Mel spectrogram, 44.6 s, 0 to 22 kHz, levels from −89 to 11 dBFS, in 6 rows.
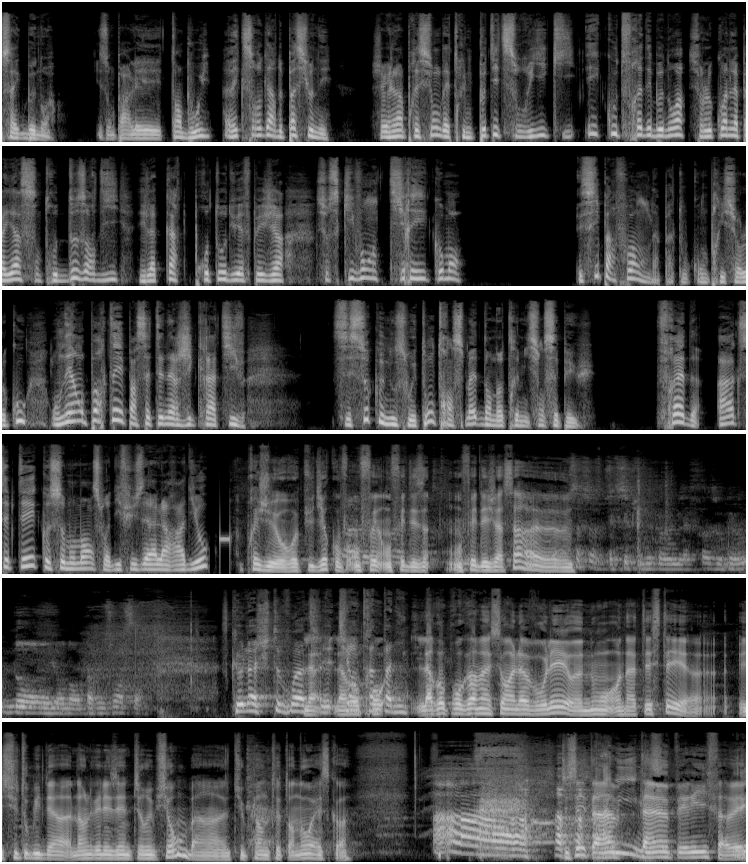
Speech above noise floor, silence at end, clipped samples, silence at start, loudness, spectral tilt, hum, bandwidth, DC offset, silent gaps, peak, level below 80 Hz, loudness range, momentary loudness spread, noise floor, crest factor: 59 dB; 0 s; under 0.1%; 0 s; -18 LUFS; -5 dB/octave; none; 16.5 kHz; under 0.1%; 2.16-2.20 s, 12.53-13.14 s; 0 dBFS; -48 dBFS; 7 LU; 14 LU; -76 dBFS; 18 dB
